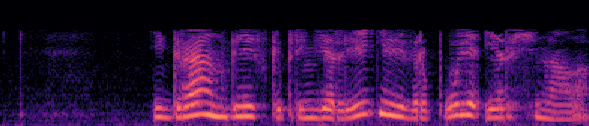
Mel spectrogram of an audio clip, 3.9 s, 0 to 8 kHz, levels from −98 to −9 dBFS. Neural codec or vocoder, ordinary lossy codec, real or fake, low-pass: vocoder, 44.1 kHz, 80 mel bands, Vocos; AAC, 16 kbps; fake; 7.2 kHz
